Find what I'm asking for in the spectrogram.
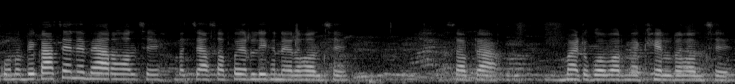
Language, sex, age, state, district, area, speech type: Maithili, female, 60+, Bihar, Madhepura, rural, spontaneous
